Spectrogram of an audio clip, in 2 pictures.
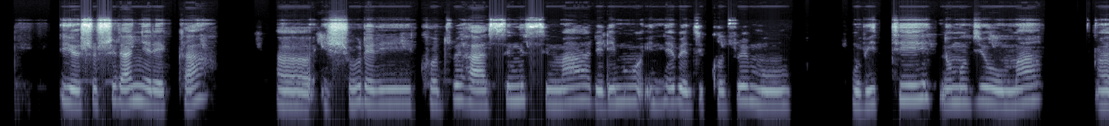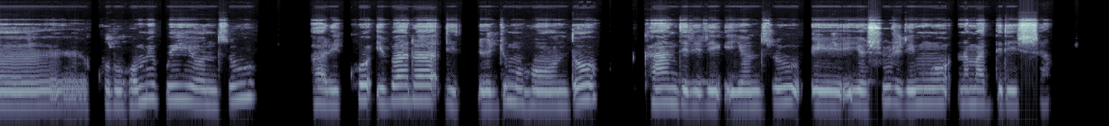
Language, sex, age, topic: Rundi, female, 36-49, education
